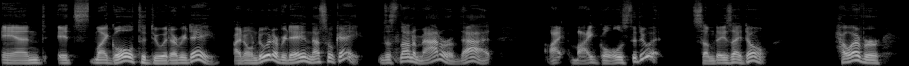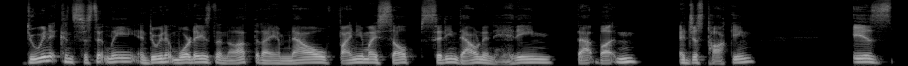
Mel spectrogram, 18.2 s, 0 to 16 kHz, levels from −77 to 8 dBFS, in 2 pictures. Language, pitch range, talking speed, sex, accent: English, 125-165 Hz, 205 wpm, male, American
